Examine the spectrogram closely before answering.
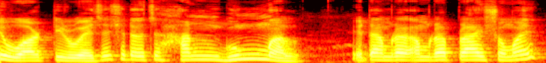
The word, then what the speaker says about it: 한국말: তো প্রথমে যে ওয়ার্ডটি রয়েছে সেটা হচ্ছে হানগুংমাল। এটা আমরা প্রায় সময় হানগুকমাল উচ্চারণ করে থাকি, যেটা সম্পূর্ণরূপে ভুল, যার অর্থ কোরিয়ান ভাষা।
